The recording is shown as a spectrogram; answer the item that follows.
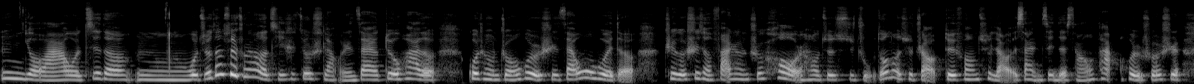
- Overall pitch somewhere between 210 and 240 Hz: Yes, high, 230 Hz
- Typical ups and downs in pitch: Yes, average, 3.1 semitones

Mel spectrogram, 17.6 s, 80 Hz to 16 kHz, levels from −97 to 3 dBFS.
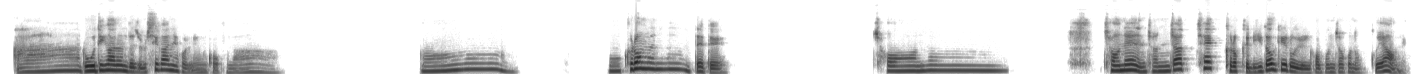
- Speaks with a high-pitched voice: Yes, high, 205 Hz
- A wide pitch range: No, average, 5.0 semitones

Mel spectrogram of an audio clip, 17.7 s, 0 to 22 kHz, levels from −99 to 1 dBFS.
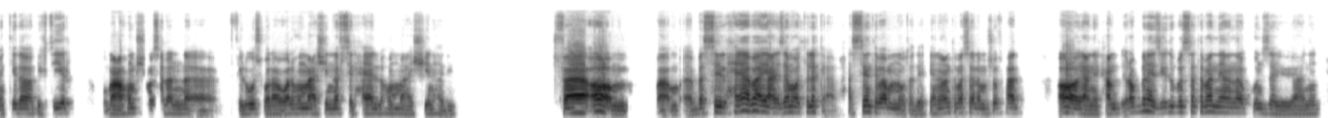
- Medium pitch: No, low, 130 Hz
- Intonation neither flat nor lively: Yes, average, 3.5 semitones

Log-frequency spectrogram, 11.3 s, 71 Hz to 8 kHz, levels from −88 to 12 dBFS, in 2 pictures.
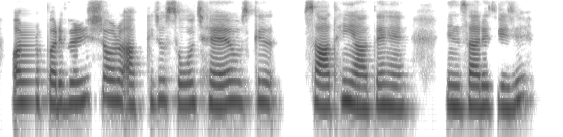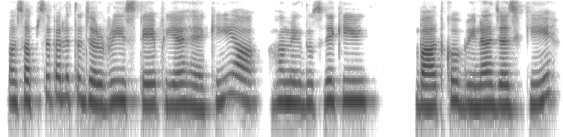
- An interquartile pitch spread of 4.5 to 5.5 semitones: No, narrow, 2.4 semitones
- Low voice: No, high, 230 Hz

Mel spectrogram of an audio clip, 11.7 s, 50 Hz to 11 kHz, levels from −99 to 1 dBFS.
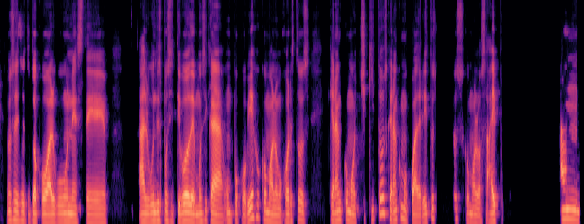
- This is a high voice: No, low, 115 Hz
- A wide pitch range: No, average, 2.9 semitones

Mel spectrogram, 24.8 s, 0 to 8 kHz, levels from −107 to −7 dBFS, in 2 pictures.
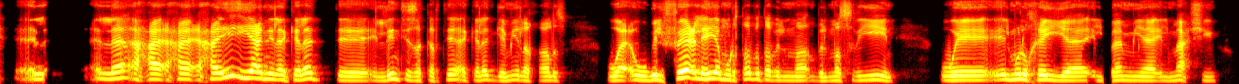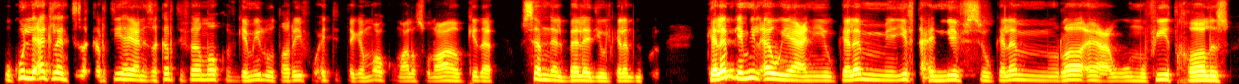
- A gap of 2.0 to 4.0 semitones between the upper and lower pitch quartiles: Yes, average, 3.7 semitones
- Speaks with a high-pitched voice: No, medium, 155 Hz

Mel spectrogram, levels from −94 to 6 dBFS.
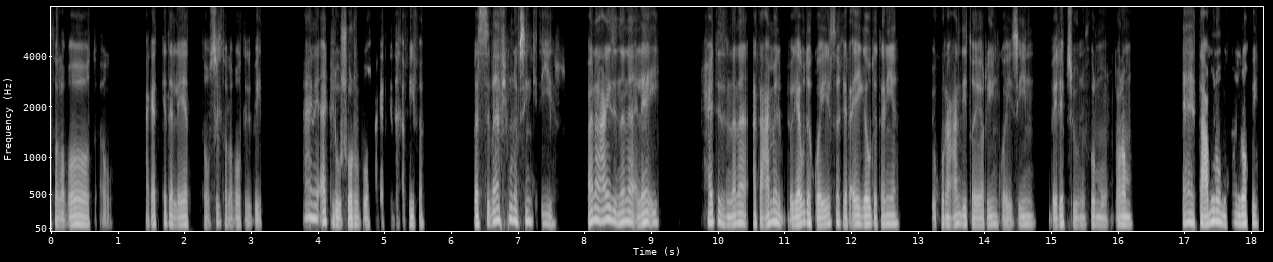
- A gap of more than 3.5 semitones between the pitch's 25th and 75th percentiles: Yes, average, 4.2 semitones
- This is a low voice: Yes, low, 105 Hz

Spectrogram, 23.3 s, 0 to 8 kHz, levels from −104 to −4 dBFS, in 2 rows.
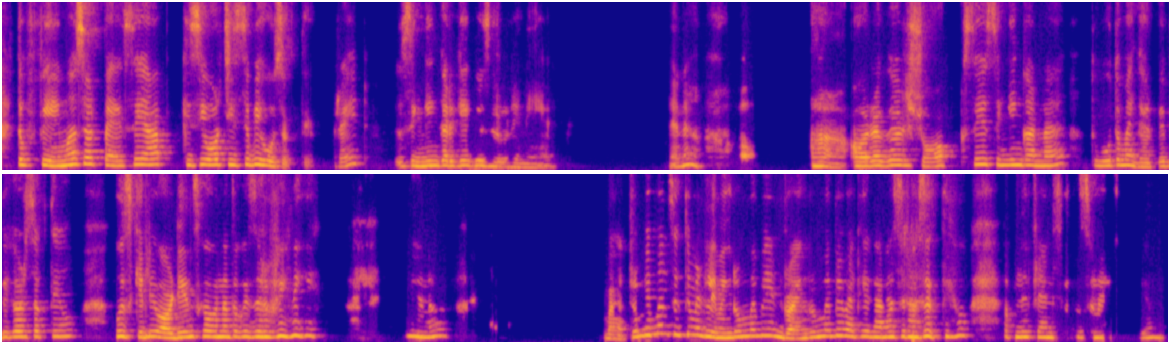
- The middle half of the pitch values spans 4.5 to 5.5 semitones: No, average, 3.6 semitones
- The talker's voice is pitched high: Yes, very high, 255 Hz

